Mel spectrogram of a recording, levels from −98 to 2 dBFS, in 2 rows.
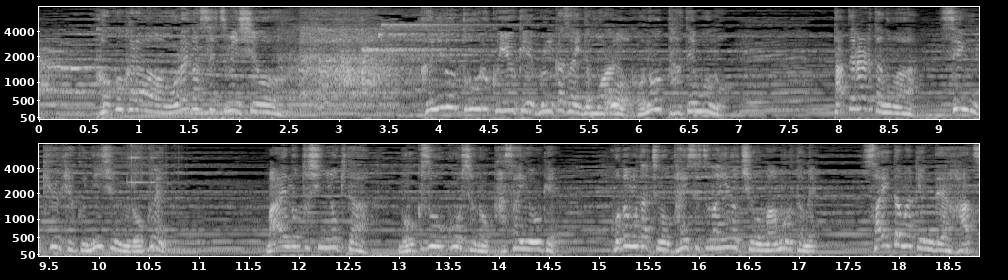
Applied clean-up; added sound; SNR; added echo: none; Coin (dropping) / Glass; 15 dB; reverberation time 0.2 s.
